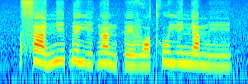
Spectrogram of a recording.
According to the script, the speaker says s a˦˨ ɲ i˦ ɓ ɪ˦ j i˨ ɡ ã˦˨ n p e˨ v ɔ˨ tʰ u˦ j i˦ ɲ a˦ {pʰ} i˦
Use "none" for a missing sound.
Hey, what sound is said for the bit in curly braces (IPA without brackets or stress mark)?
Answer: m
